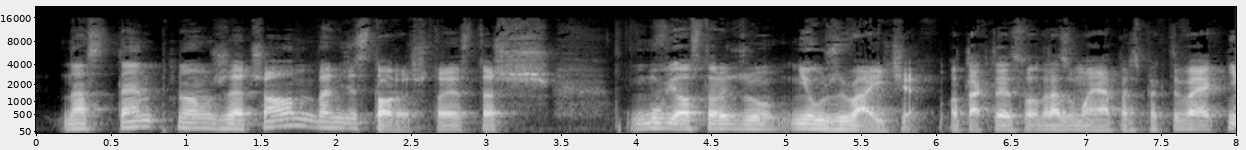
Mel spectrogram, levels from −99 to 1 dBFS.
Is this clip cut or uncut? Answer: uncut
